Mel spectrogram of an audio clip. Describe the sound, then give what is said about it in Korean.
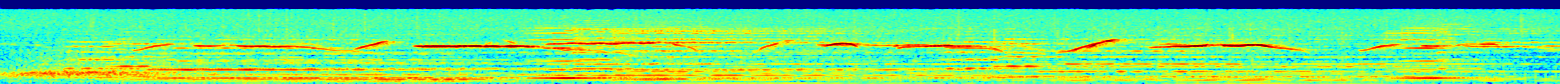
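Children whistle as they appear together: a few short rising whistled glides and sustained notes over a steady bed of layered musical tones. The level stays even throughout. “노마의 말이 끝나자 어린 시절의 아들딸들이 휘파람을 불며 모두 나타납니다.”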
